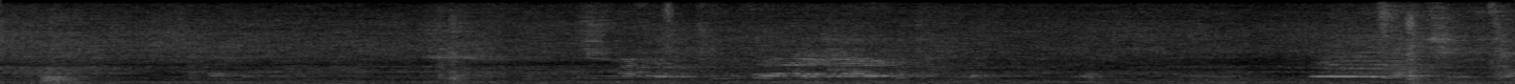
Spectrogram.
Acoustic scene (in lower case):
elevator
